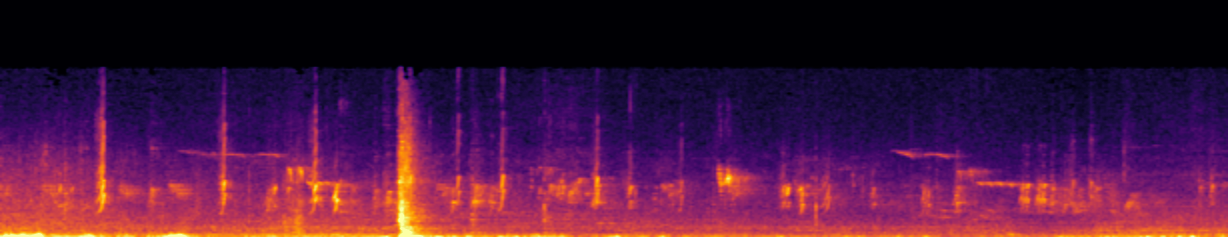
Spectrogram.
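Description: Small birds chirping from the trees in short high calls, over a low outdoor rumble. A single sharp knock about four seconds in.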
